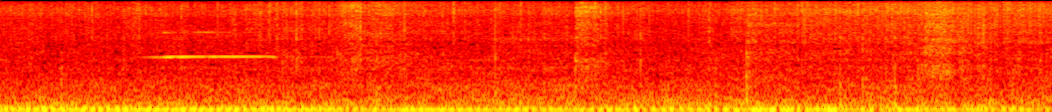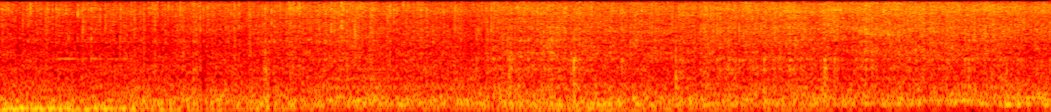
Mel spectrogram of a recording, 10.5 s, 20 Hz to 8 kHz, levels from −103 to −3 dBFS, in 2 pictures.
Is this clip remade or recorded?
recorded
